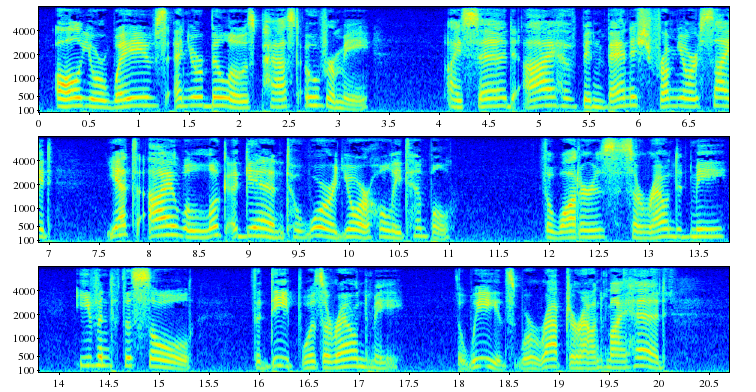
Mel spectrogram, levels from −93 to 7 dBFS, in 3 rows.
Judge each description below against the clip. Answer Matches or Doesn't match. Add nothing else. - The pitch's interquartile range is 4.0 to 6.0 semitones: Doesn't match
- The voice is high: Matches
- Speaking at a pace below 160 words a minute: Matches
